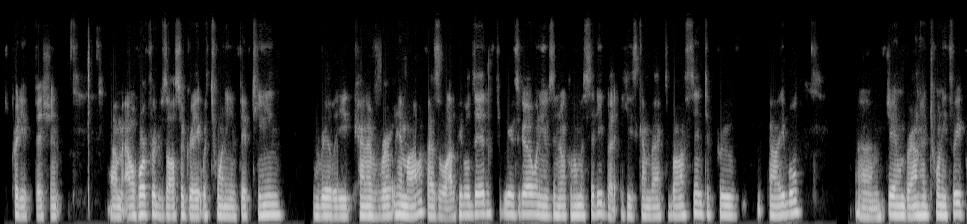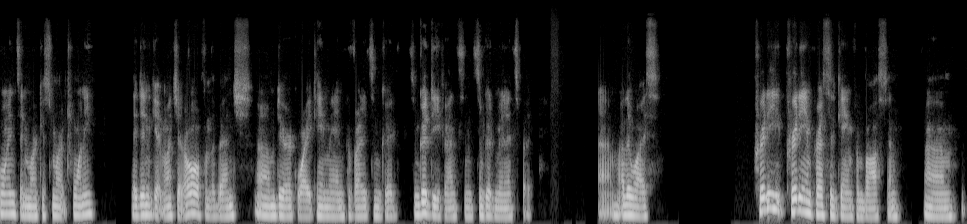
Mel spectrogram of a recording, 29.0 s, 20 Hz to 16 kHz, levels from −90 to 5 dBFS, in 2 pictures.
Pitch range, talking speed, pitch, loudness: 110-125 Hz, 185 wpm, 115 Hz, -19 LUFS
